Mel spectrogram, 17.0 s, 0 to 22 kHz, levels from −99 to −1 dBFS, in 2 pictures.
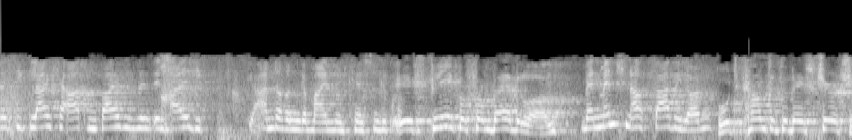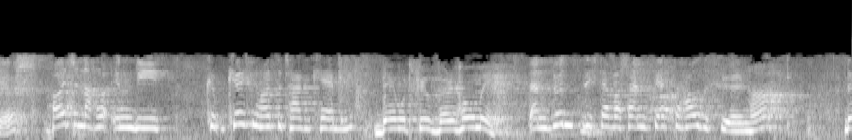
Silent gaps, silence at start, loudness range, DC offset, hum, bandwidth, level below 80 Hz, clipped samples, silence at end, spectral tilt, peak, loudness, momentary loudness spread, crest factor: none; 0 s; 1 LU; under 0.1%; none; 5.2 kHz; -38 dBFS; under 0.1%; 0 s; -11 dB/octave; 0 dBFS; -11 LUFS; 5 LU; 12 dB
